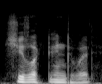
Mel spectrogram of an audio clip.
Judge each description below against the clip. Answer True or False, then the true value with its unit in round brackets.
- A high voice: False (100 Hz)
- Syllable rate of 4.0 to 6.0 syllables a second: False (7.1 syllables/s)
